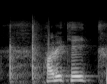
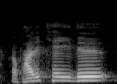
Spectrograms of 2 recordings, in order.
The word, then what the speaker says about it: 바리케이드: 바리케이트 다르게 이체를 쳤다 그런데 힌트가 될 만한 게 원어를 보니까 바리케이드 해커 c he 로 끝났지 뒤로 끝나는 것을 털어 읽을 이유는 없잖아 그치 바리케이드 맞았네 그 다음에 자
